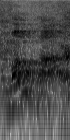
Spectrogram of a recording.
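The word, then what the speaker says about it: מוהר: bad accent because of course the word is mohar it's pronounced mohar and it is a word that is in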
